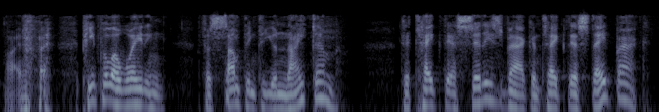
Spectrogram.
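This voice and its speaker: A man's voice: mid-range voice, animated, normal speed, no echo, dull audio. Indignant older man ranting on talk radio. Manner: indignant, hammering rhetorical questions. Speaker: radio talk show host. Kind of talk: heated talk radio monologue. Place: radio studio.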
